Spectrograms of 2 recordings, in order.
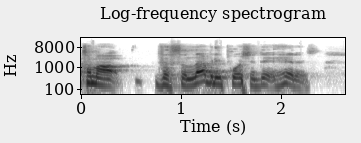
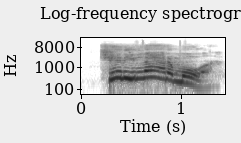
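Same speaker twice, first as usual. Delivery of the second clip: play-acted shrill, very high, pitched-up yell; 10 semitones higher than usual. Retelling a stranger calling out from a passing car: imitating someone yelling. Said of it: "he yelled out".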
